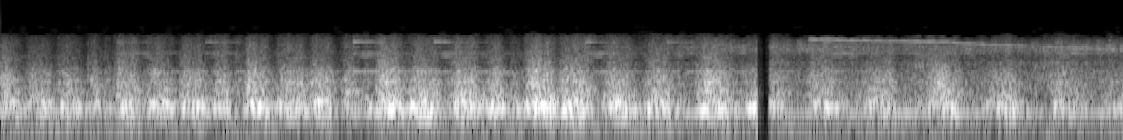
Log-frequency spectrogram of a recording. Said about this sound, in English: It was only a short time later, and the rain was barely a drizzle, when an engine whistle announced the work train's arrival on the main track beside the Medicine Hat telegraph station.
